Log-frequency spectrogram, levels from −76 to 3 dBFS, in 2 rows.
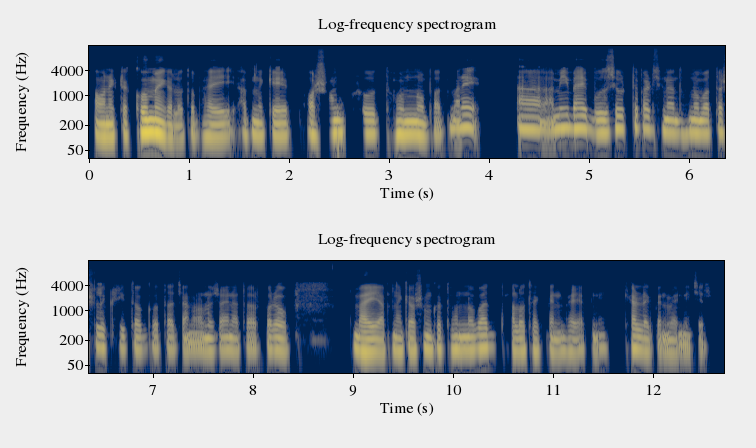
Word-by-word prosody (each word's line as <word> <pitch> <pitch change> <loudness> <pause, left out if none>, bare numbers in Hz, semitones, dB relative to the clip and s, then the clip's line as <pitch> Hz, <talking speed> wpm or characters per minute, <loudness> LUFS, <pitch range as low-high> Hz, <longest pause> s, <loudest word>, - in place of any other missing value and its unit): অনেকটা 105 +2 +2
কমে 135 -1 +11
গেলো। 95 -2 -1
তো - - -2
ভাই 105 -1 +2 0.3
আপনাকে 115 -1 0 0.4
অসংখ্য 130 +4 -1 0.3
ধন্যবাদ। 120 -2 +3
মানে 180 - +3 0.5
আ - - +3 0.3
আমি 165 - +3
ভাই 170 0 +5
বুঝে 130 +4 +2
উঠতে 165 +1 -4
পারছি 155 -1 -3
না। - - +3
ধন্যবাদ 130 0 +2
তো - - -5
আসলে 135 0 -2
কৃতজ্ঞতা 120 -1 -7
জানানো 110 0 -2
যায় 115 +1 -2
না। - - -4
তারপরেও 115 -1 -2 0.8
ভাই 105 0 +5
আপনাকে 115 -2 -4
অসংখ্য 120 0 -2
ধন্যবাদ। 120 +2 +1 0.2
ভালো 110 0 -2
থাকবেন 105 -1 -5
ভাই 105 -1 -4
আপনি। 115 0 -8 0.2
খেয়াল 125 - -1
রাখবেন 105 - -5
ভাই 100 - -5
নিজের। - - -11
120 Hz, 170 wpm, -22 LUFS, 110-130 Hz, 0.8 s, কমে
